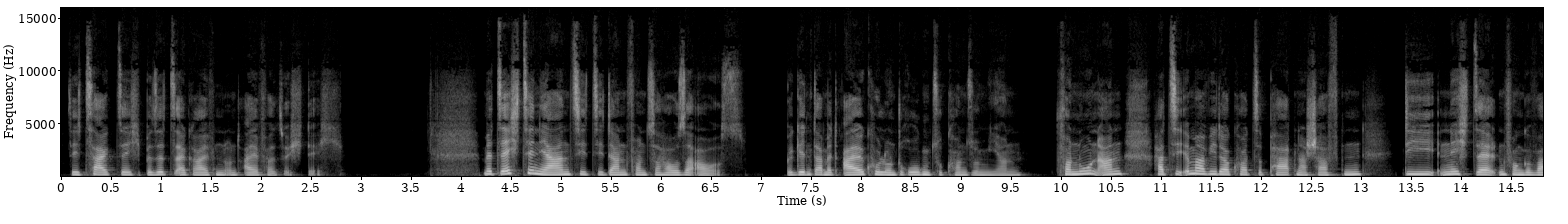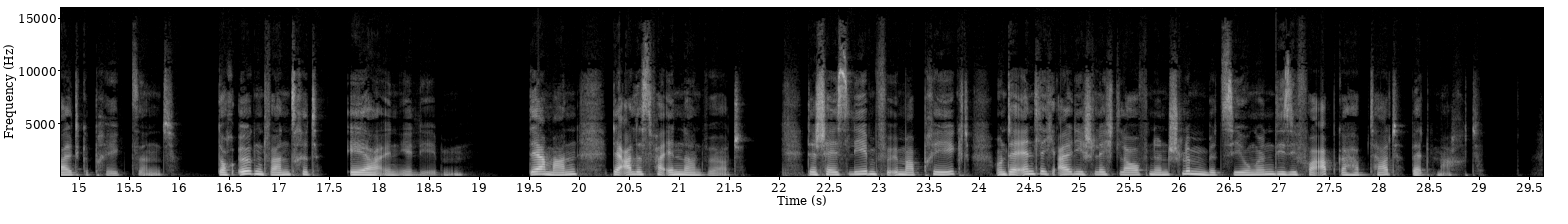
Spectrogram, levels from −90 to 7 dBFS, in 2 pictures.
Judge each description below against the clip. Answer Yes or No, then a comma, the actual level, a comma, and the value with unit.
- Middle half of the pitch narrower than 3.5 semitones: Yes, average, 2.9 semitones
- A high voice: Yes, high, 200 Hz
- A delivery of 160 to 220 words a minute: No, average, 150 wpm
